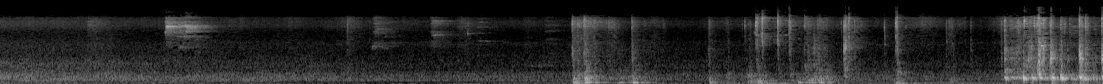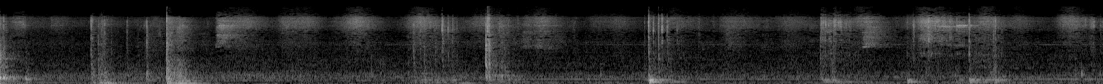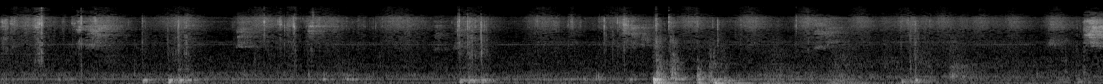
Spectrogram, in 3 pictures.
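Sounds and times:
potatoes into plastic basket: 5.7s - 12.7s, 15.1s - 33.0s.

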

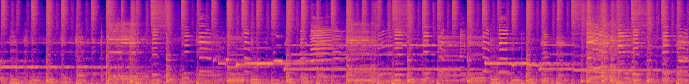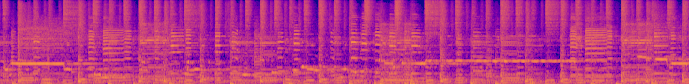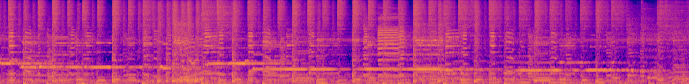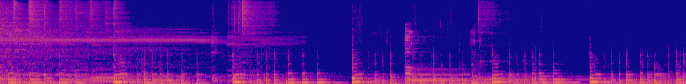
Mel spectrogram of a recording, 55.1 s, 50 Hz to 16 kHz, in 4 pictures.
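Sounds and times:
drum kit: 0.0s - 47.1s, 49.5s - 52.1s
jazz band playing: 0.0s - 53.3s
guitar: 0.0s - 55.0s
long held high note: 20.4s - 47.4s.

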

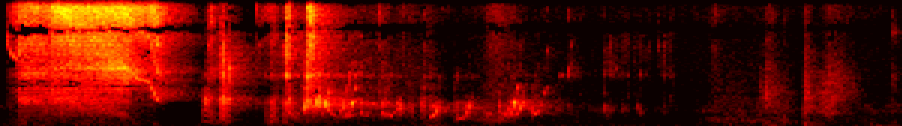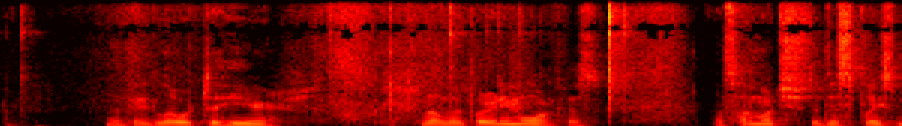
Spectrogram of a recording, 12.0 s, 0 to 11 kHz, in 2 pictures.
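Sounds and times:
shock absorber hiss and squeal: 0.0s - 1.2s.

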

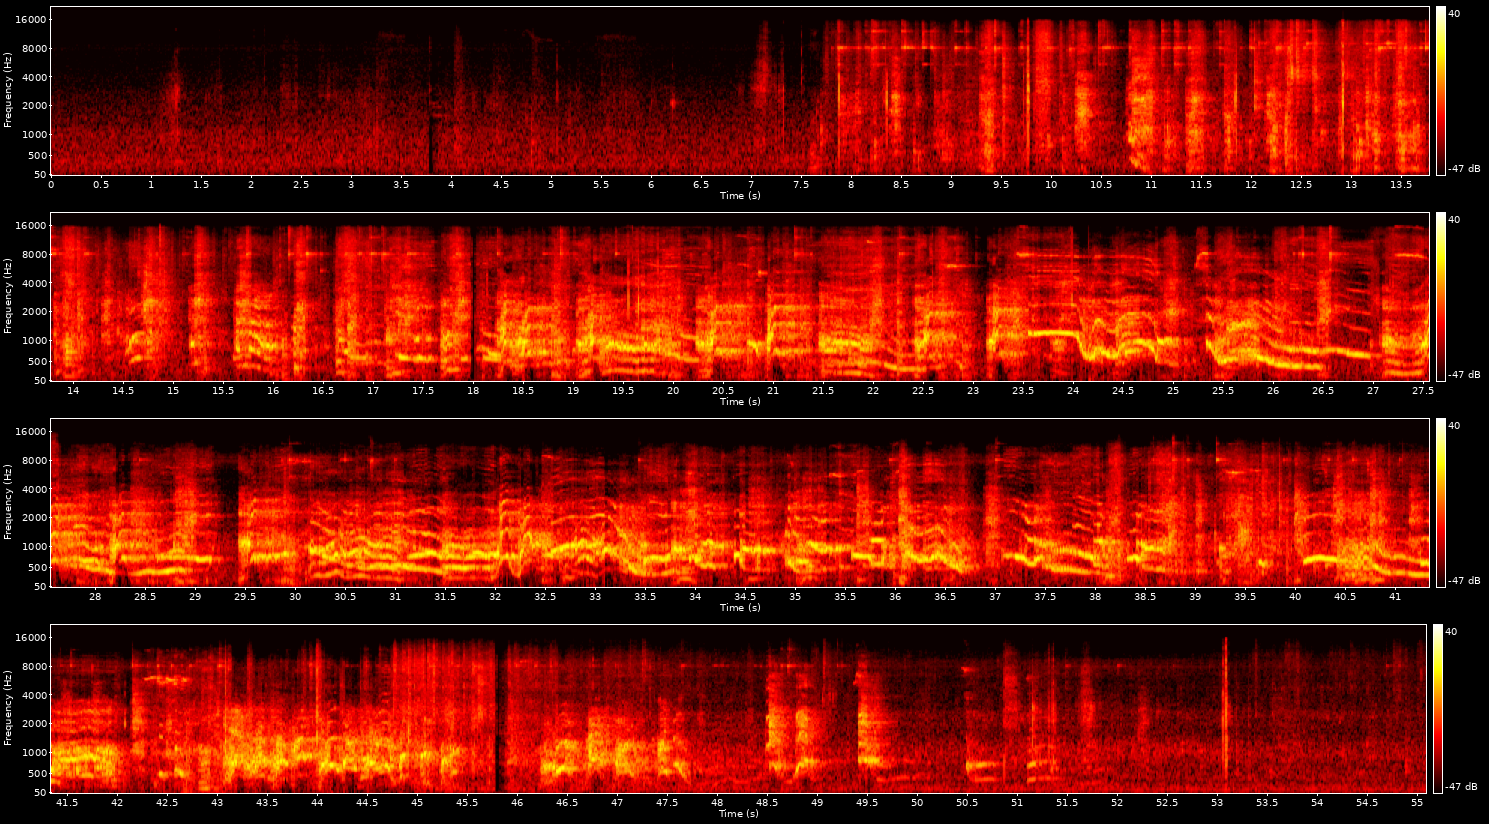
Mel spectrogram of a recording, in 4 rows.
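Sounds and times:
dogs whining and yipping: 7.9s - 52.5s
dogs barking: 14.6s - 24.6s, 27.4s - 30.1s, 42.6s - 45.6s, 46.2s - 49.8s.

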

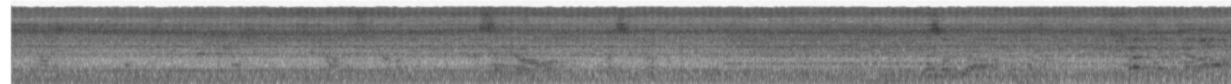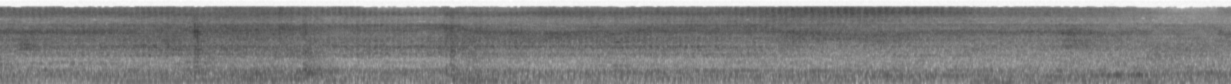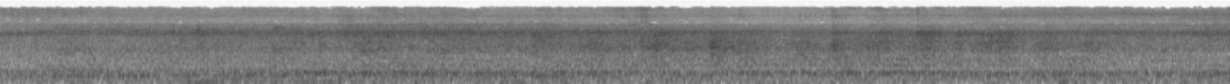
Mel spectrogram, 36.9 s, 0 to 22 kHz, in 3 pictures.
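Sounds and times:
second train arriving: 0.1s - 36.9s
train traction motors whining: 0.1s - 36.9s
wheels rumbling on track: 0.1s - 36.9s.

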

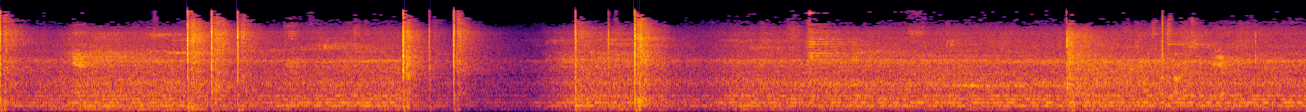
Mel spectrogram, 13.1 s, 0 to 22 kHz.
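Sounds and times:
boxing gloves punching mitts: 1.8s - 2.6s, 4.0s - 4.8s, 5.7s - 6.7s.

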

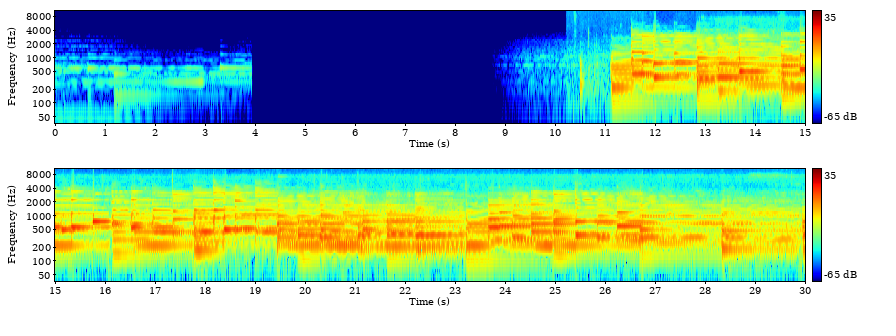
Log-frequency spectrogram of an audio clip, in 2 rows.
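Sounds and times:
slow piano music: 0.0s - 4.0s, 10.2s - 30.0s.

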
